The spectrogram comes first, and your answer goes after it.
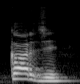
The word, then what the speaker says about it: कर्ज: पे ध्यान देते हैं रेप की मंत्र जी अक्षर के ऊपर लगा राहत है ना उसे अक्षर के पहले आर का उच्चारण होता है जैसे यहां पर उच्चारण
